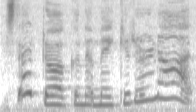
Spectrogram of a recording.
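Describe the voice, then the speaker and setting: A woman's voice: sits high, very animated, moderate pace, creaky, darkish tone, a little hiss or hum, voice pushed up, exaggerated voice. Woman doing a sulky, jealous storybook cat. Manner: sulky, grumbling. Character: young female cat, jealous, sulky, hungry newcomer.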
